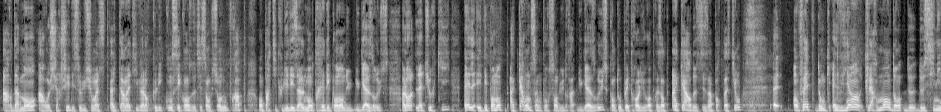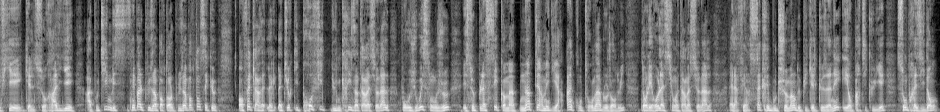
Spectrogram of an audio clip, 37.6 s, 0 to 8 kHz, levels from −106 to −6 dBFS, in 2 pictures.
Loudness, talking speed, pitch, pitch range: -17 LUFS, 185 wpm, 125 Hz, 110-160 Hz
